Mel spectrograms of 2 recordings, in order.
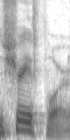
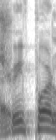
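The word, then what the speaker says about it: Shreveport: Was in Shrefport, right? Shripport, Louisiana, which sounds like a kind of a a dopey place for this.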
